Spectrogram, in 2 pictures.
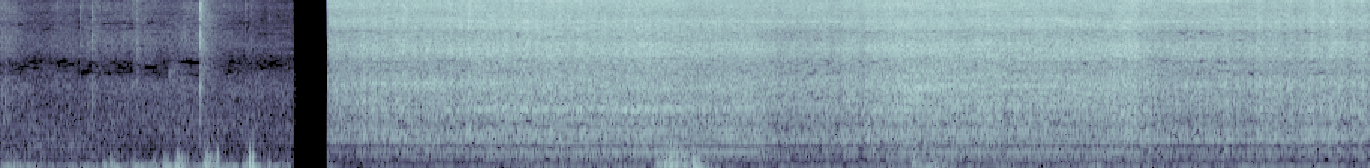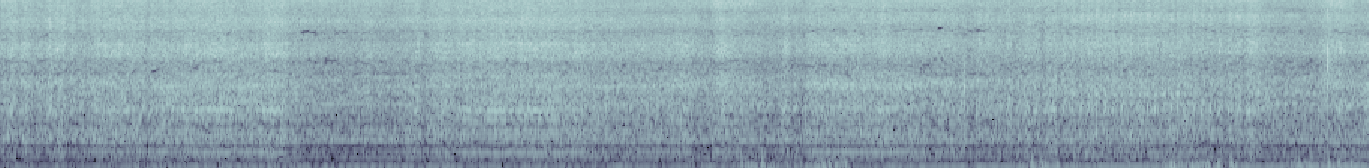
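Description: A few sharp cutting strikes on brush, then, after a short break about two seconds in, a powered cutting tool runs steadily as it cuts into brush and branches.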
